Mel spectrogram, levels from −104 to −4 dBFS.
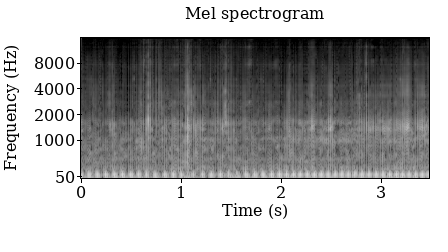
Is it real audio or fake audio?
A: fake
